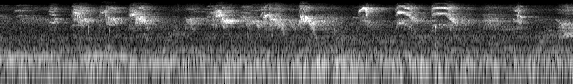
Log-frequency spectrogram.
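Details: Two or three mynas in a calling contest in the rain, moving from tree to tree and answering each other: harsh, chattering notes and sharp whistles overlapping in bursts about every second.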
